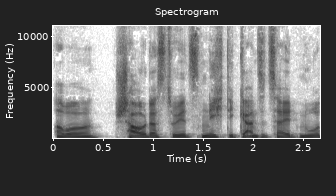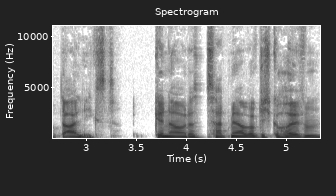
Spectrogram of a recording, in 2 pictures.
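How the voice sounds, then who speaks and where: In an unremarkable speaking voice, a man talks at a moderate pace and a fairly low pitch, with fairly even intonation. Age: 30s. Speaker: care worker. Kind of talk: testimony.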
